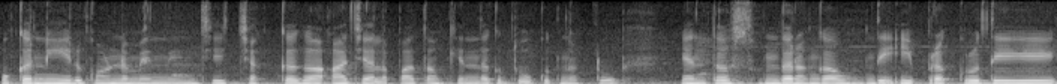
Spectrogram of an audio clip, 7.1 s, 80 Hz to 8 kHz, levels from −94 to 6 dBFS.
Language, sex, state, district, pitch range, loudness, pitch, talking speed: Telugu, female, Andhra Pradesh, Guntur, 195-220 Hz, -17 LUFS, 205 Hz, 130 wpm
